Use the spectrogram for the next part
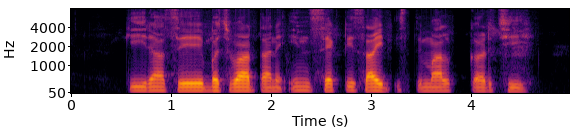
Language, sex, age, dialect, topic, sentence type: Magahi, male, 25-30, Northeastern/Surjapuri, agriculture, statement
